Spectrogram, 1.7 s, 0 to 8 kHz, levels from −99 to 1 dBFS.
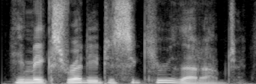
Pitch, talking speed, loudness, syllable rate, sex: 145 Hz, 245 wpm, -18 LUFS, 7.6 syllables/s, male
